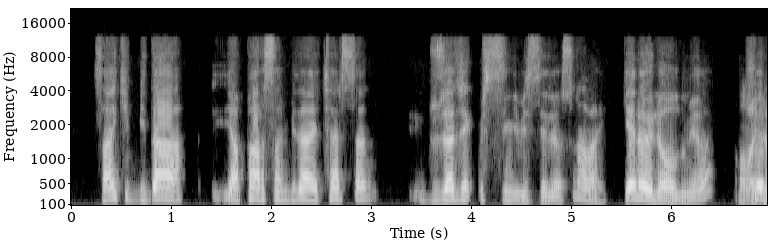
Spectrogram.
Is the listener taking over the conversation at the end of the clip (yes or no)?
no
